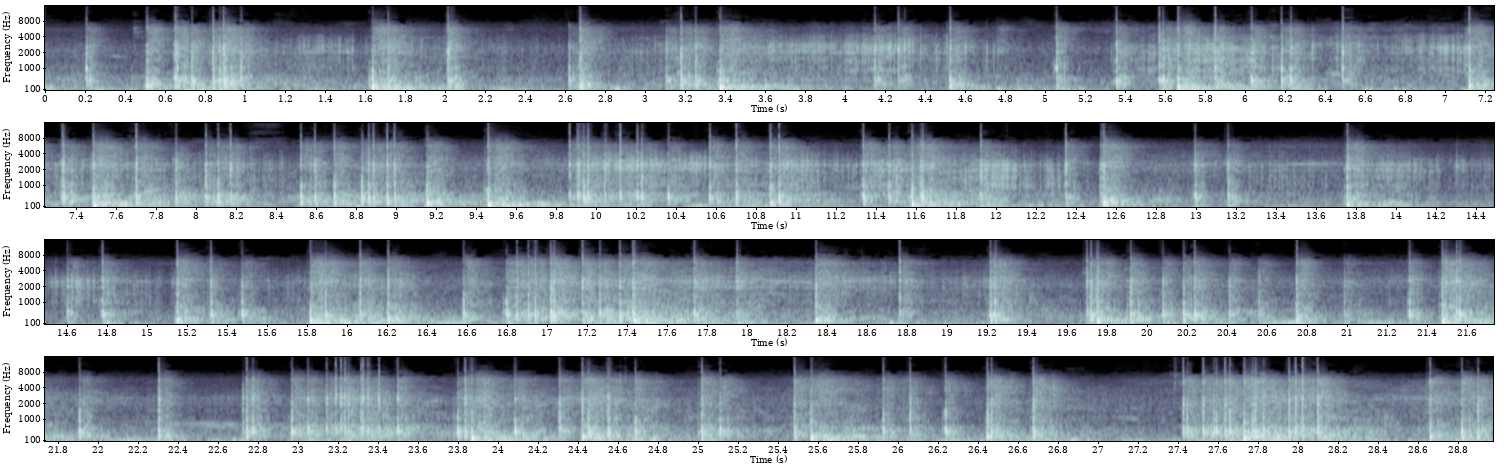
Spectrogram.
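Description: Fireworks display: aerial shells bursting with a dense, unbroken run of bangs and crackles, several a second.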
